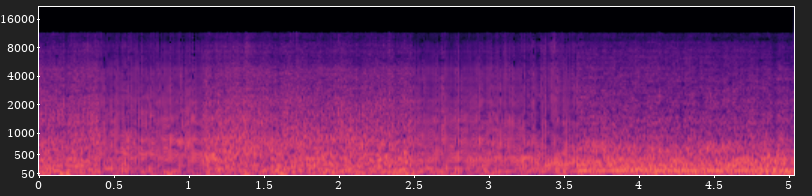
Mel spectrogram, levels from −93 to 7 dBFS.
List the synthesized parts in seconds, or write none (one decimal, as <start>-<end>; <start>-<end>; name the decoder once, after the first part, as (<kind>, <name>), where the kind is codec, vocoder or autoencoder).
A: 0.4-1.1 (vocoder, BigVGAN v2); 2.5-3.6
